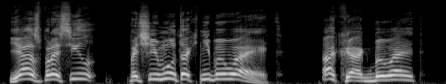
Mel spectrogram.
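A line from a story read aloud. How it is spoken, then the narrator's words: Loud smiling man's repetition. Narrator (Russian): громко повторил городской мужчина, заранее почему-то улыбаясь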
